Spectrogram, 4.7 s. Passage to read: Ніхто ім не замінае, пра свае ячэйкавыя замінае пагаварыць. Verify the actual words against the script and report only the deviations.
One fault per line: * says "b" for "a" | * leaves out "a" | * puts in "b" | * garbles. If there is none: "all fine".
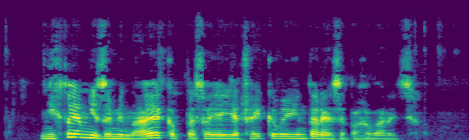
* puts in "каб"
* says "інтарэсы" for "замінае"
